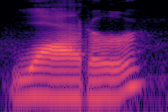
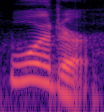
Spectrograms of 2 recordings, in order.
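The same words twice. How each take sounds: First: It is said with a general accent. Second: It is said with a New Jersey accent. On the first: "not water" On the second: "I am from New Jersey. It's water"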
